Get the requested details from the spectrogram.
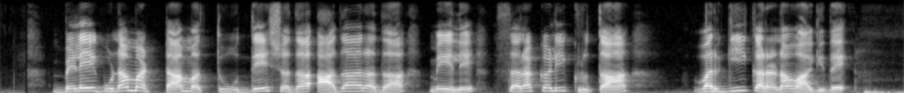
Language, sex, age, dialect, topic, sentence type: Kannada, female, 60-100, Coastal/Dakshin, agriculture, statement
